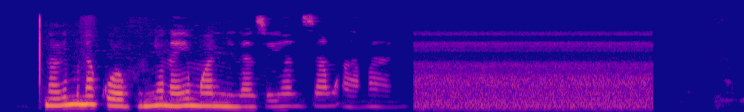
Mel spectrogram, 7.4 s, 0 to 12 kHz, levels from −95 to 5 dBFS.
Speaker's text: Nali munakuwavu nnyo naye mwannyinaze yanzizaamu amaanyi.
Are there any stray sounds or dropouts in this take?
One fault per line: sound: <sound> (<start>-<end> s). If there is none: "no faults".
no faults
